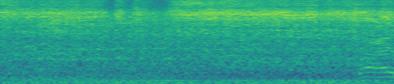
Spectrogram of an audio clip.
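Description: Steady machinery running nearby: a constant low hum with an even hiss over it, unchanging throughout.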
